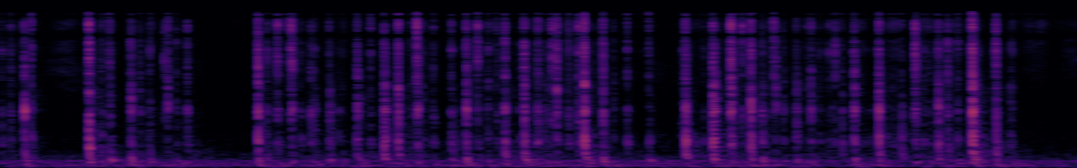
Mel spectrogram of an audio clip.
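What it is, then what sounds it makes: Laptop keyboard with silicone cover, typed on. Both hands type quickly with fingertips and short nails on a laptop keyboard covered by a dark silicone keyboard cover. A rapid stream of short, muted, dull taps runs with brief pauses near the start and middle, over a steady low hum.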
